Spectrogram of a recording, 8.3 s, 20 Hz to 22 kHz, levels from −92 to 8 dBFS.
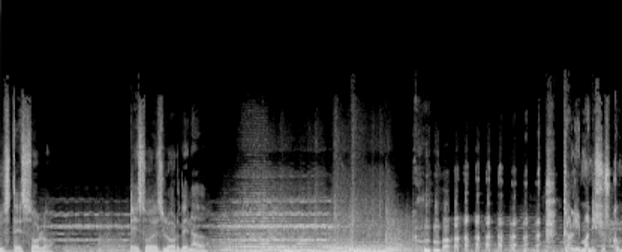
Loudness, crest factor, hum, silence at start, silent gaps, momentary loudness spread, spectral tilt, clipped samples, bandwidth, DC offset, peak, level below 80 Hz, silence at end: -15 LUFS; 12 dB; none; 0 s; none; 8 LU; -4.5 dB/octave; under 0.1%; 13.5 kHz; under 0.1%; -2 dBFS; -32 dBFS; 0 s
